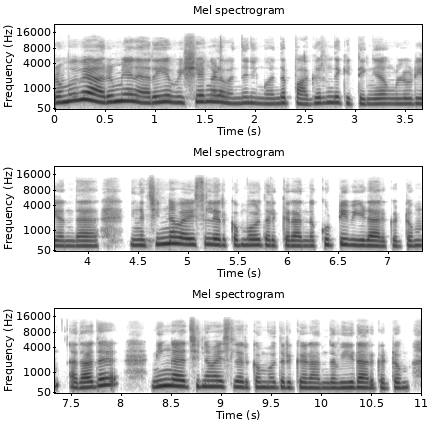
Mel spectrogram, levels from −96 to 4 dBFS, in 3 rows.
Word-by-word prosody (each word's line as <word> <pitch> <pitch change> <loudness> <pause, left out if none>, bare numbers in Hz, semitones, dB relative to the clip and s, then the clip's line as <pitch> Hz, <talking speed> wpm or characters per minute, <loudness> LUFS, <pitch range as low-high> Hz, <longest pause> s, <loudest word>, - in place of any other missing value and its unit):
ரொம்பவே 315 +8 +4
அருமையா 295 +4 +4
நெறைய 255 +4 +1
விஷயங்கள 290 +3 0
வந்து 225 +1 -5
நீங்க 225 -2 -6
வந்து 230 +3 -3
பகிர்ந்துக்கிட்டீங்க. 220 -1 -4
உங்களுடைய 210 0 -4
அந்த 205 0 -4 0.5
நீங்க 230 -1 -1
சின்ன 275 +2 +3
வயசில 255 -1 +2
இருக்கும்போது 235 0 -2
இருக்கிற 220 0 -4
அந்த 210 0 -5
குட்டி 250 +2 0
வீடா 220 -1 +2
இருக்கட்டும், 210 +2 -6 0.2
அதாவது 230 +7 +4 0.5
நீங்க 290 +2 +6 0.2
சின்ன 260 -1 -1
வயசில 245 -1 0
இருக்கும்போது 225 0 -3
இருக்கிற 220 0 -2
அந்த 210 +1 -2
வீடா 220 +1 +3
இருக்கட்டும், 210 +1 -3
230 Hz, 155 wpm, -25 LUFS, 215-255 Hz, 0.5 s, நீங்க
